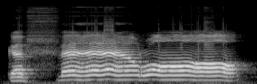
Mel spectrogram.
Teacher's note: کاف کو فا کے ساتھ ملا کر فا کو سختی کے ساتھ جمع کر پڑھیں گے۔ فا کے بعد الف ہے، الف حروف مدہ ہے، ایک الف کے مقدار کھینچ کر پڑھیں گے۔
